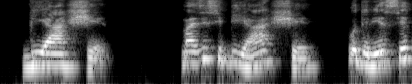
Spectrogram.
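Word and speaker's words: viaxe: Os galegos não vão pronunciar o G dessa forma, eles vão pronunciar como se fosse realmente um som de um X. Então, eles vão pronunciar biache.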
